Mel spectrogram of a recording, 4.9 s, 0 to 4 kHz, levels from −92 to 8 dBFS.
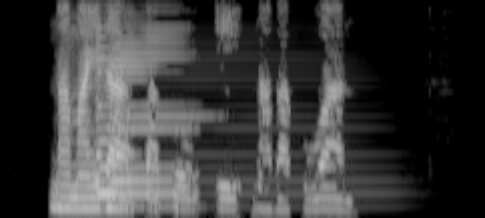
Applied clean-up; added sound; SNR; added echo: classical method spectral subtraction.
